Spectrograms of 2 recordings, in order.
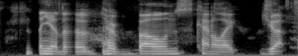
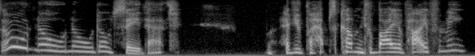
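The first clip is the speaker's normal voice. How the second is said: put-on fussing old woman; 7 semitones higher than usual. Old woman comforts the gnome then asks why he came, high voice. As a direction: gently scold then probe, up high.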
